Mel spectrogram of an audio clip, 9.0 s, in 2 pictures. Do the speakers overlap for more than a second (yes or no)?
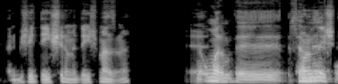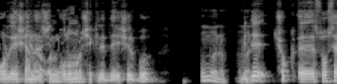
yes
